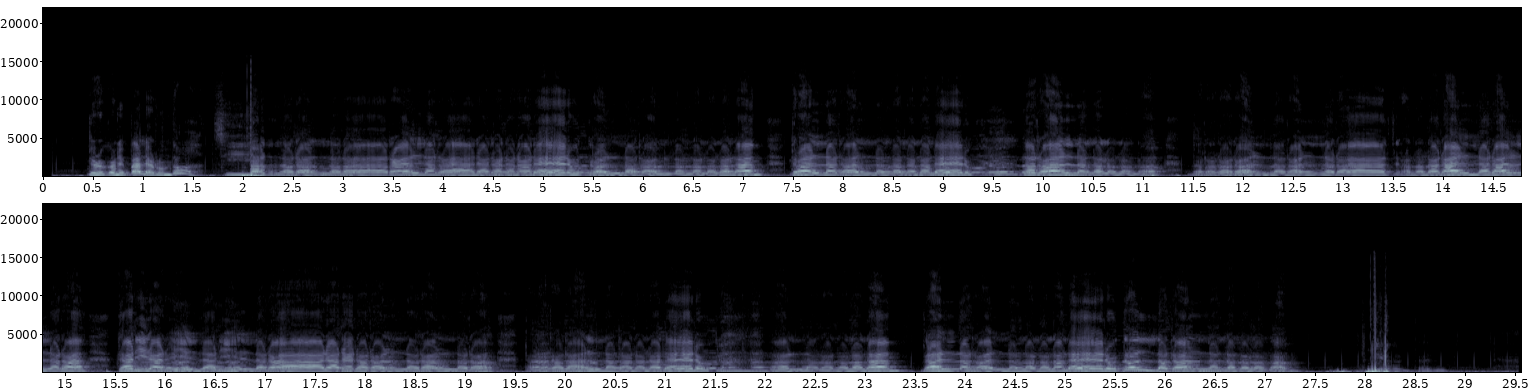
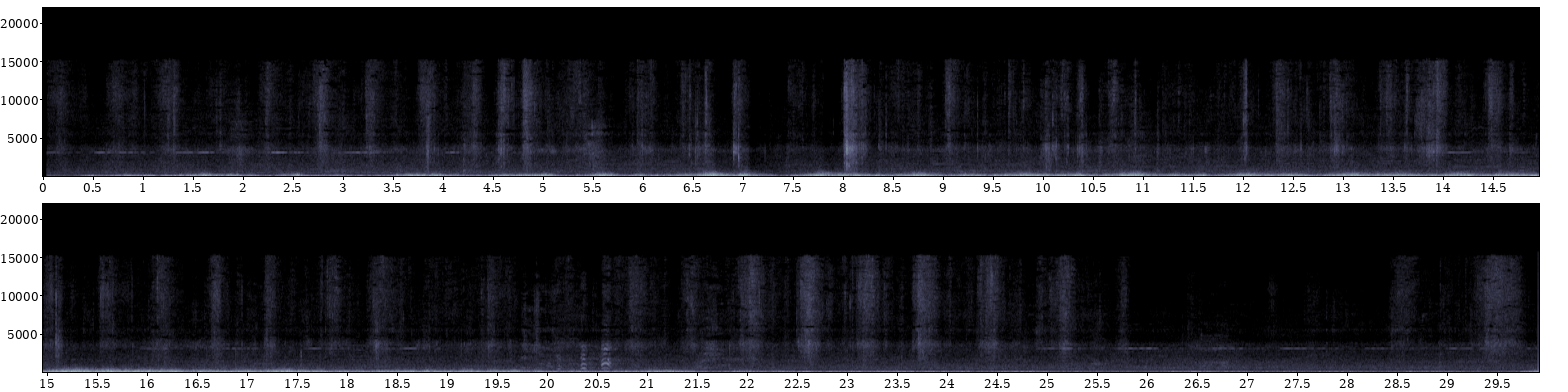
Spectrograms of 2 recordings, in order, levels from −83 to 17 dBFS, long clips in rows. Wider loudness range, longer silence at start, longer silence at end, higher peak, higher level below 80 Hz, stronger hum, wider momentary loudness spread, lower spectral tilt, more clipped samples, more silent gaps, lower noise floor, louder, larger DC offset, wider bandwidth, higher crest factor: second, 4 LU vs 18 LU; about the same, 0.1 s vs 0.05 s; about the same, 0.05 s vs 0 s; about the same, -6 dBFS vs -4 dBFS; second, -38 dBFS vs -26 dBFS; neither; second, 11 LU vs 21 LU; about the same, -7.5 dB/octave vs -7.5 dB/octave; neither; neither; about the same, -48 dBFS vs -45 dBFS; about the same, -29 LUFS vs -27 LUFS; neither; second, 13 kHz vs 15 kHz; about the same, 22 dB vs 20 dB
